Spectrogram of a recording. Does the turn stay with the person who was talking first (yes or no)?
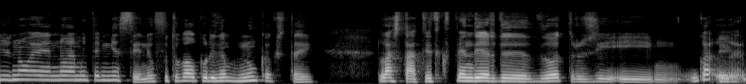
yes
